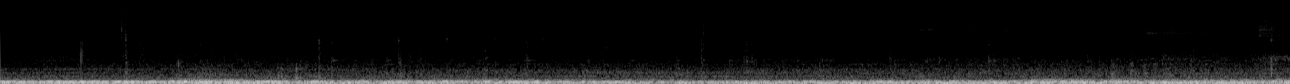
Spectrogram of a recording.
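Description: A car drives along snowy back roads near Big Bear after a heavy storm. Loud, constant low tire and engine rumble runs throughout with faint ticks and clicks, and there is no talking.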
